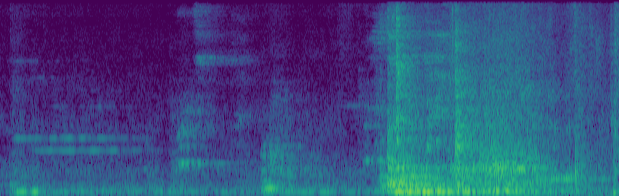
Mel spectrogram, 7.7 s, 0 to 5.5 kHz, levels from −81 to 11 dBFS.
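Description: No technical faults can be heard anywhere in this recording of sounds.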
